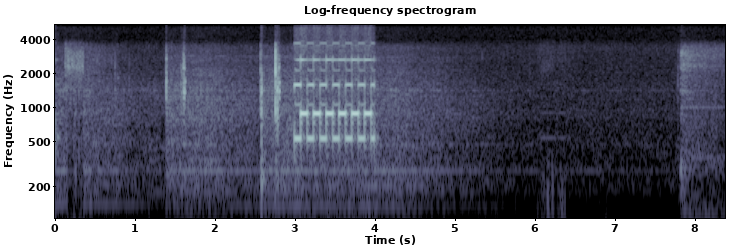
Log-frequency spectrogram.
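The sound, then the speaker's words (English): A mobile phone ringing: one bright, electronic trilling ring of about a second, with a few soft knocks before it and quiet afterwards. “That was my phone ringing.”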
